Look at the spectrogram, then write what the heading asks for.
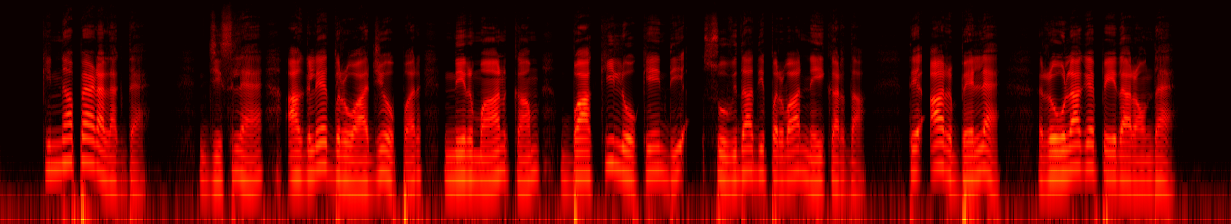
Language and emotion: Dogri, disgusted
